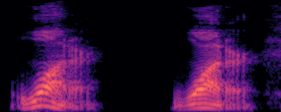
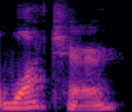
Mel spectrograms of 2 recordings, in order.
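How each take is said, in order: First: "Water" with a quick D for the T; New England tapped T. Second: "water" with a crisp, true T, softer; hard T. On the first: Teacher shows the regional sound, tapped "water". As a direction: soften the T in "water" to a tap. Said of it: "but not in New England". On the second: Teacher shows what it isn't, careful hard-T "water". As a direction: enunciate the T in "water". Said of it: "It's not water". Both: Shown as a demonstration.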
